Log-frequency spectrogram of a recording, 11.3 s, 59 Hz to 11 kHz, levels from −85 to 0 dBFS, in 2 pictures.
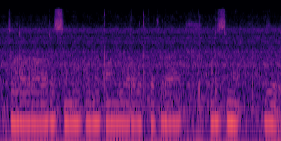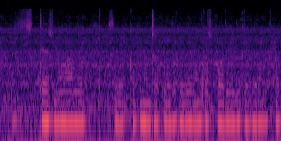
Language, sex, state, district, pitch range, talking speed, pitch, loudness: Hindi, male, Uttar Pradesh, Jyotiba Phule Nagar, 120-125 Hz, 95 wpm, 120 Hz, -43 LUFS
